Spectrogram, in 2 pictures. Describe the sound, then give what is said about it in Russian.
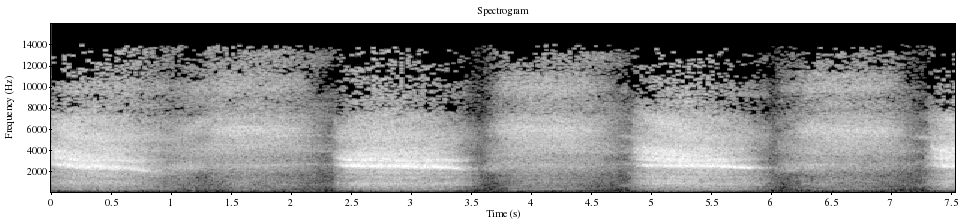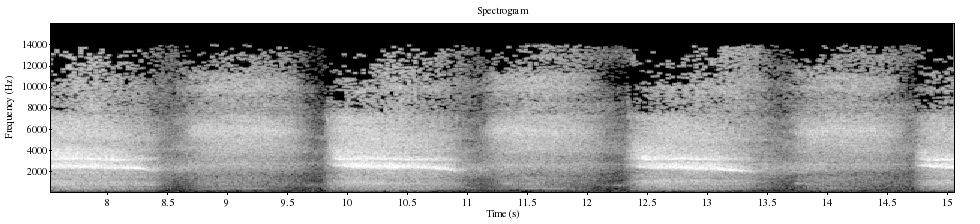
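Forceful, hissing breaths from a kriya meditation breathing exercise repeat in a steady cycle, with strong rushing bursts of air alternating with softer, quieter breaths, and no talking. “Мощнее вдох, меньше напряжения.”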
